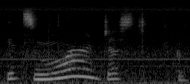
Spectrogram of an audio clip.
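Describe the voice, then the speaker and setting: Quiet soft asmr girl in her 20s explaining stuff real slow, noisy webcam sound in a bedroom. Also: high voice, lively intonation. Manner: gentle, unhurried, instructional. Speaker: ASMR creator playing a customer service presenter. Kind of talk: soft-spoken ASMR product demonstration. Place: small bedroom, indoors. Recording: noisy amateur home webcam recording. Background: clear background noise.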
